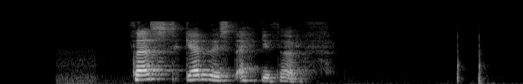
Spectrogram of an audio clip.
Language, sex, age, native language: Icelandic, female, 60-69, Icelandic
